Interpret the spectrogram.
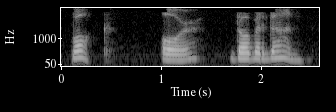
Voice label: Croatian, hello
